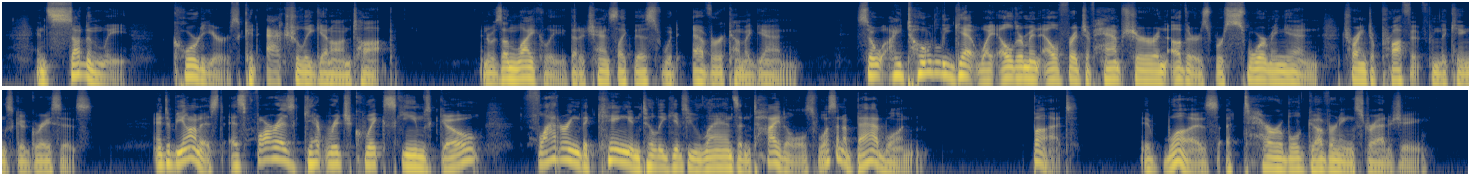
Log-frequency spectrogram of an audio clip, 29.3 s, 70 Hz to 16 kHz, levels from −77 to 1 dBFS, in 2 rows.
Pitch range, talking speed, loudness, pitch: 85-115 Hz, 155 wpm, -20 LUFS, 100 Hz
